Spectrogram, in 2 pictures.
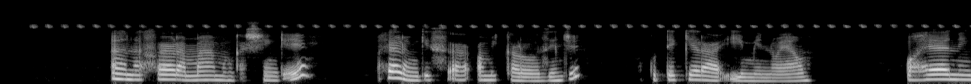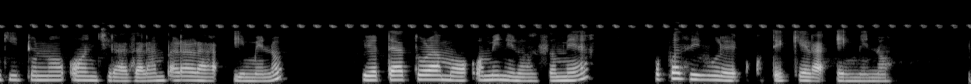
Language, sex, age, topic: Oshiwambo, male, 18-24, agriculture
